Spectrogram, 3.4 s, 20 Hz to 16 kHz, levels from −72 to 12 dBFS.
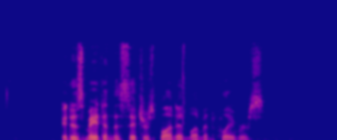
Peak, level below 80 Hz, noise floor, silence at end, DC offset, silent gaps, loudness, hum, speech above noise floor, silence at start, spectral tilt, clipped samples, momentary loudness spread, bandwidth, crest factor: -10 dBFS; -68 dBFS; -71 dBFS; 0.75 s; under 0.1%; none; -32 LUFS; none; 39 dB; 0.6 s; -4 dB/octave; under 0.1%; 12 LU; 11.5 kHz; 22 dB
